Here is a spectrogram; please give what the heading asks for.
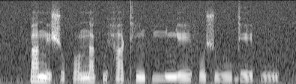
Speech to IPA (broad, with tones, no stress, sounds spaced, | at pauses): k͡p a˦ n ɪ˨ ʃ o˨ k͡p ɔ˦ n a˦ kʷ ɪ˨ h a˦ kʰ ĩ˨ k͡p iː˨ ɲ eː˨ f o˨ ʃ uː˨˦ ɡ eː˨ p uː˨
